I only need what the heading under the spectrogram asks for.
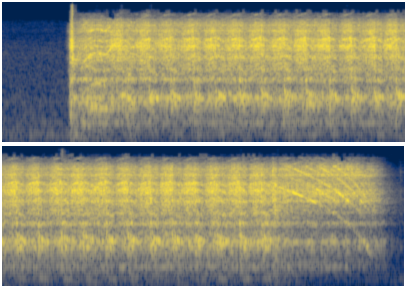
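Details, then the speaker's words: Engine cranked with the fuel pump and coil unplugged after fitting a Tomei oil baffle and a new oil pan: an even starter churn of about three turns a second with no clanks or metallic knocks; turns over cleanly. "I would say success I didn't hear anything I didn't hear any clanking nothing metallic"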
